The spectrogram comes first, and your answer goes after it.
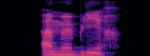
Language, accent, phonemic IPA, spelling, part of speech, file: French, France, /a.mœ.bliʁ/, ameublir, verb, LL-Q150 (fra)-ameublir.wav
- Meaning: to soften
